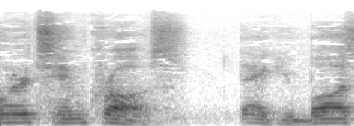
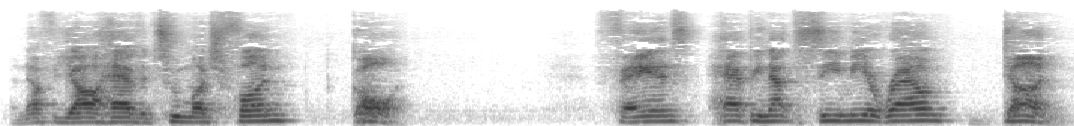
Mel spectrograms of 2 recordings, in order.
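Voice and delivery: louder, higher, punchy declarations; loud dismissal; 5 semitones higher, 7 dB louder than usual. Acted. Returning wrestler telling fans he's back, loud and punchy. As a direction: bark each line out at the crowd.

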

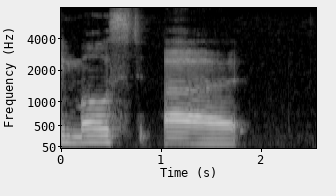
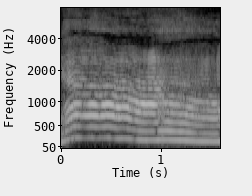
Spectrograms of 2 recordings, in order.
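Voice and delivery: pained cry; 6 semitones higher than usual. Retold or imitated. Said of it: "he's like".

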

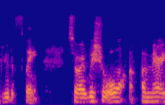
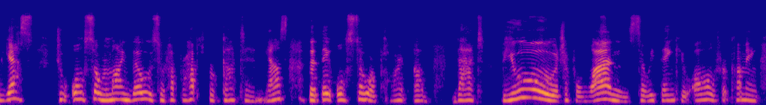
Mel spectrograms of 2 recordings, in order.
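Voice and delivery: channeled beings of light; 3 semitones higher than usual. Acted. Healer channels the beings of light to bless listeners, solemn otherworldly voice. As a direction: speak as light beings addressing their beloved ones.

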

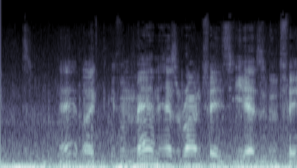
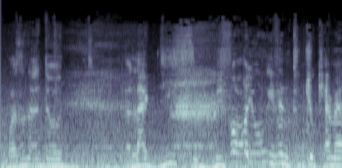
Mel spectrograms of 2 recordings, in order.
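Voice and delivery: put-on French accent; 3 semitones higher than usual. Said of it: "speaking in a French accent all morning".

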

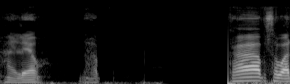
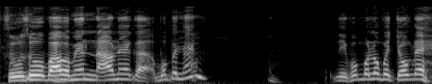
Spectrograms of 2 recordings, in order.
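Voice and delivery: excited cheer; 10 semitones higher, 6 dB louder than usual. Real, not acted. Cheering himself on in cold.

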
